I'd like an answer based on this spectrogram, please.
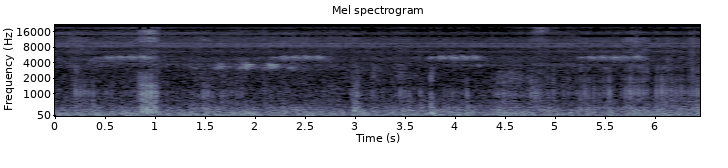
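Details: Purr of a two-month-old black Bombay kitten, rescued four days before and no longer coughing, soft and rumbling, with a couple of light knocks and a faint high chirp recurring every second or so.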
